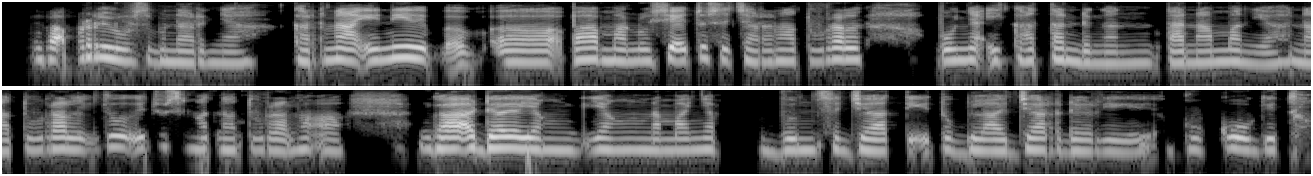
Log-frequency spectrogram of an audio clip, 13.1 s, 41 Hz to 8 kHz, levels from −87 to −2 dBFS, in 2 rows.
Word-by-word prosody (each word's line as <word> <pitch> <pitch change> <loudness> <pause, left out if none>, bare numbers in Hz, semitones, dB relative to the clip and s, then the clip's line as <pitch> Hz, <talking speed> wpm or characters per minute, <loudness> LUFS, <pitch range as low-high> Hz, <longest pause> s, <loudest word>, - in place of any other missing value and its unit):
Enggak 225 -1 +3
perlu 245 -4 +2
sebenarnya, 185 -2 -4 0.2
karena 210 +1 +5
ini 235 +3 +5
ep - - -33
eee, 190 +3 0
apa 220 +1 +3
manusia 205 0 +3
itu 245 - -1
secara 205 -3 0
natural 205 +3 -1 0.3
punya 210 +1 -1
ikatan 205 +2 -2
dengan 180 0 -6
tanaman 185 +1 -1
ya 170 +1 -6
natural 195 +2 -2
itu 225 +3 -3
itu 210 +3 -5
sangat 200 -4 0
natural, 190 -2 -5
heeh. 185 -3 -6 0.4
Enggak 205 0 +7
ada 215 -1 +7
yang 200 -1 +2
yang 195 0 -2
namanya 190 +1 -3 0.3
berkebun 190 +2 -6
sejati 180 -2 +1
itu 195 -3 -8
belajar 185 +2 +2
dari 175 -2 -7 0.2
buku 195 -1 -5
gitu 190 - -2
195 Hz, 160 wpm, -25 LUFS, 185-205 Hz, 0.4 s, Enggak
